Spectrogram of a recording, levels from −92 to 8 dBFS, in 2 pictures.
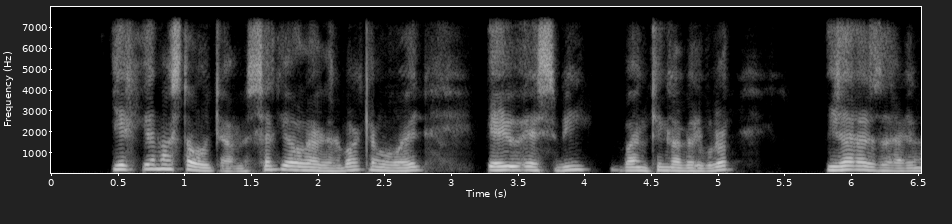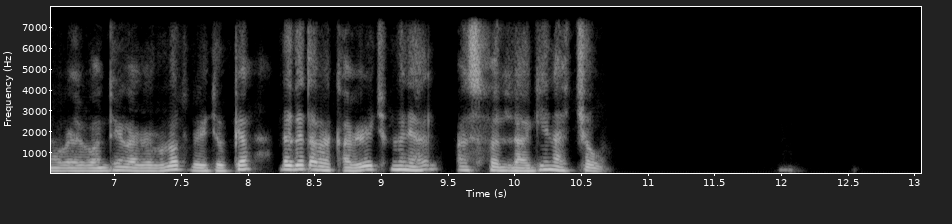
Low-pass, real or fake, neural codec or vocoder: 7.2 kHz; fake; codec, 16 kHz, 2 kbps, FreqCodec, smaller model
